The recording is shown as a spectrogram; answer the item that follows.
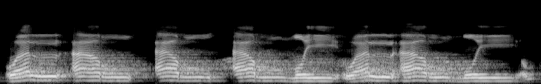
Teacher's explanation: Ro-nya di sini dalam keadaan sukun, maka ro dilihat pada harokat sebelumnya, maka ro di sini tebal artinya.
